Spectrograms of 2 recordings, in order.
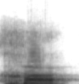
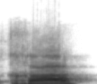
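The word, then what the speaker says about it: خاء: What's significant about this one is it's pronounced Kha. You hear that guttural sound in your throat as opposed to Ka, which is a K-A over here, you see. This is the Kha, and this is the Ka.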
